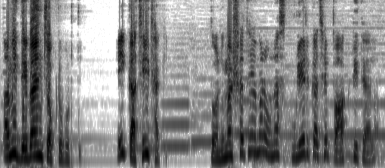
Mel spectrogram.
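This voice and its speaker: A man's voice: high voice, very animated, normal speed, darkish tone. A man voices an earnest young man in an audio love story. He speaks politely and conversationally, over a bed of music.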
